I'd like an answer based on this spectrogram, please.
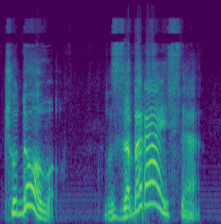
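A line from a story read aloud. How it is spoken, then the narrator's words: Shouted. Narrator (Ukrainian): закричав Гаррі на порожню раму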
